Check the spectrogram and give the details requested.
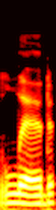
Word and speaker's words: lead: And uh actually, just a quick note for anyone reading the transcript later, that's lead spelled l e a d pronounced lid.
